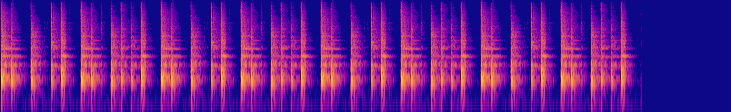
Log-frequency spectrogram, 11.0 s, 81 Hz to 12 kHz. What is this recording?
JV bongo loops for ya 2!
Some natural room ambiance miking, some Lo-fi bongos, dynamic or condenser mics, all for your enjoyment and working pleasure.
